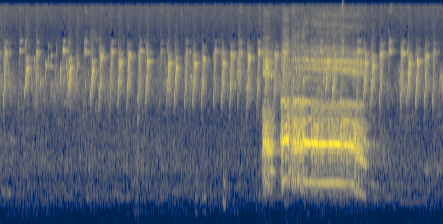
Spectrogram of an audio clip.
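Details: Morning in rural Greece with roosters, chickens and turkeys: steady high chirping of insects or small birds runs throughout, broken midway by one loud rooster crow, a sustained harmonic call lasting about two seconds before fading.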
